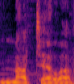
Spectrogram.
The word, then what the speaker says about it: Nutella: i feel as though no one is going out there saying nut is newt like that's just completely wrong and so it's nutella for me all the way and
